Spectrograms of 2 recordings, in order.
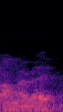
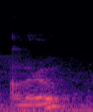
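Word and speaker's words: Oamaru: probably correct yeah well I pronounce it how I would pronounce it um uh which I would say omaru omaru um okay but so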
